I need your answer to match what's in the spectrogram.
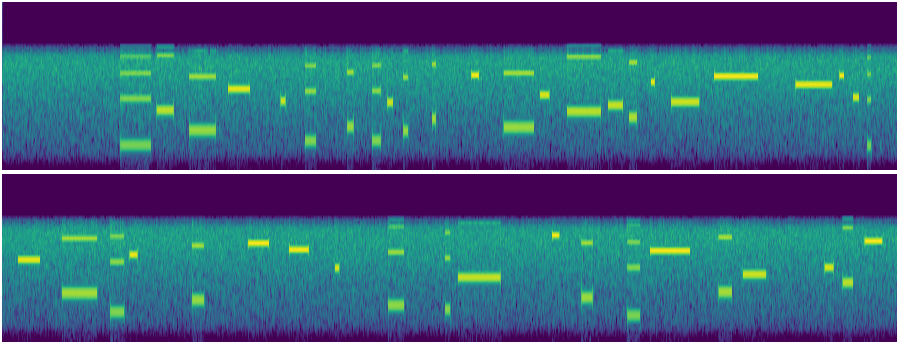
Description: Electronic bleeps of random pitch and length, with phone line noise. There is no code.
